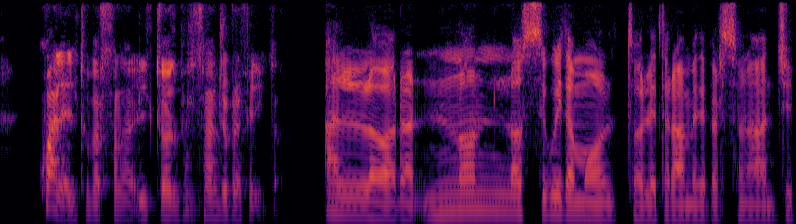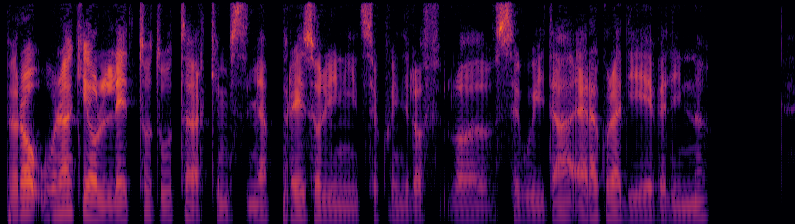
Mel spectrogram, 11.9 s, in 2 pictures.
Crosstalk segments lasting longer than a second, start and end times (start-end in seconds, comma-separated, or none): none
